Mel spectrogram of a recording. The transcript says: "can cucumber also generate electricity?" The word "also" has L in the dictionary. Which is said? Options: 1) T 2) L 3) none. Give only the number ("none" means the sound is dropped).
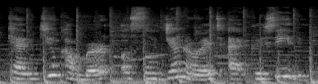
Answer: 3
